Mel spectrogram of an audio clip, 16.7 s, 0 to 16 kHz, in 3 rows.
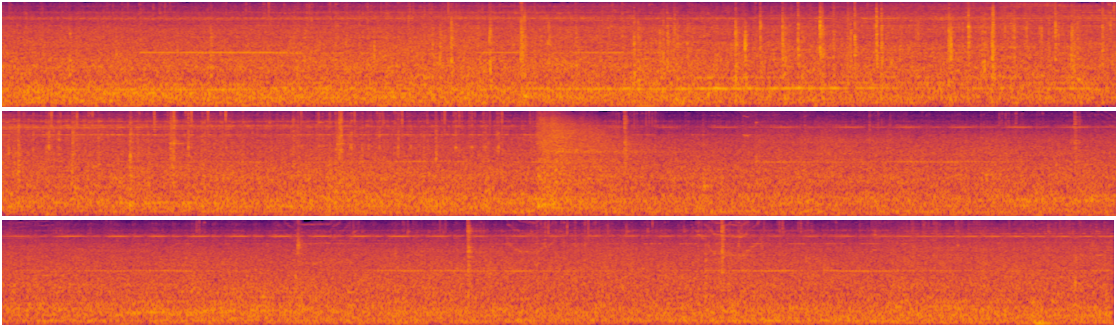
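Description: A 5-inch gauge model freight train rolling past on its steel track, its wheels clicking over the rail joints, with a burst of clicks about two to five seconds in, over the steady noise of a busy hall.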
